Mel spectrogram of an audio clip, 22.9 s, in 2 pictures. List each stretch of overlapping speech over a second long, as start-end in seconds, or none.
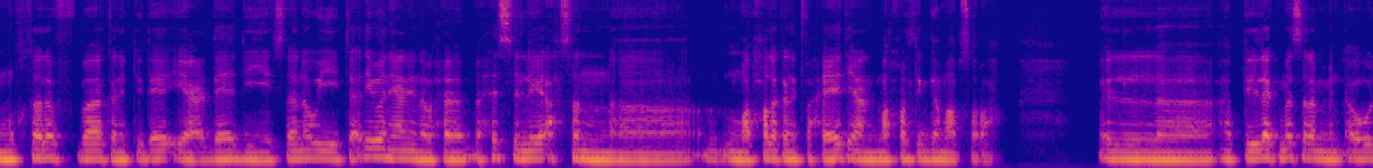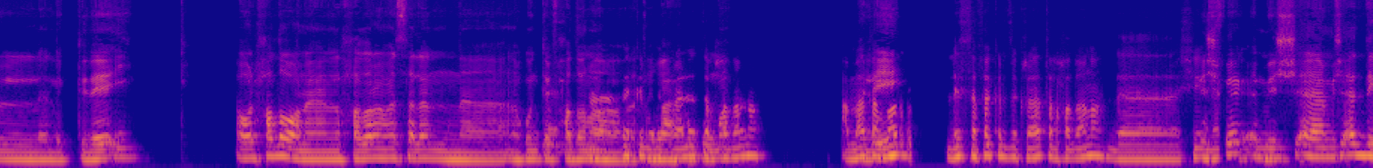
15.9-17.6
